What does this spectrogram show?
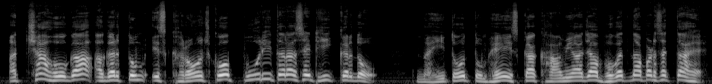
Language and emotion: Hindi, angry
